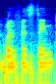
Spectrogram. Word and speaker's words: Wolfenstein: Wolfenstein.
